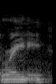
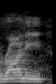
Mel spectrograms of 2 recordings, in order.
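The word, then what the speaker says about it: Rani: different like every time sometimes i'll correctly pronounce it as like ronnie i know other times i'll be like rainy but ronnie um and him were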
